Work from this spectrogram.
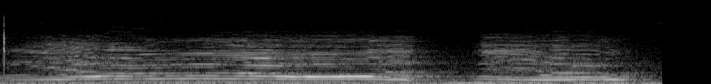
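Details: A Corsican red deer stag gives long, deep, groaning rut roars, the second shorter than the first, heard at 20:05 from a 280-degree bearing during a rut roar census in Sardinia/Corsica.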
